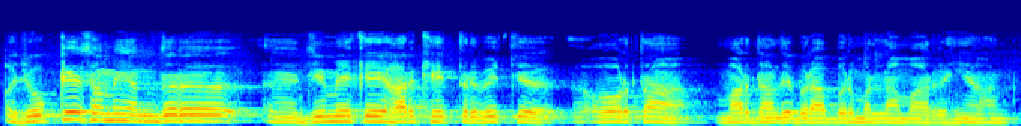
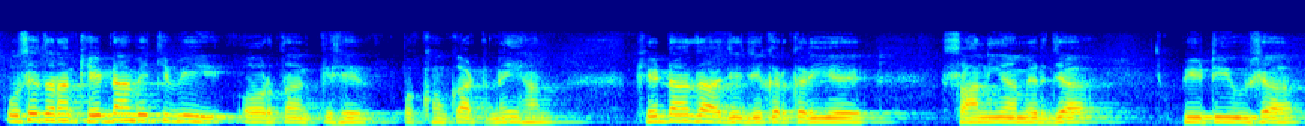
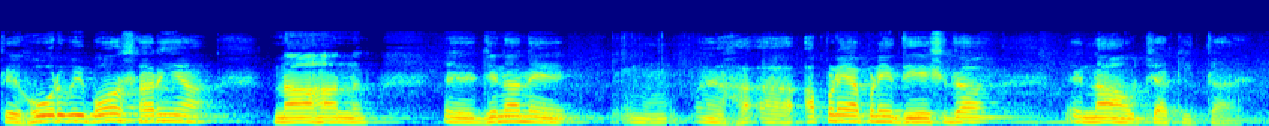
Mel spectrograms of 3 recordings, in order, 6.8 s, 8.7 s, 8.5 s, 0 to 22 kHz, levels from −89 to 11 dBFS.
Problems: background conversations at intervals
